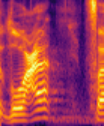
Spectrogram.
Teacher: ضاد کو موٹا کریں گے ، ضُعَفَاء، اس طرح کھڑے ہوں گے اور مد کرنا ہے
